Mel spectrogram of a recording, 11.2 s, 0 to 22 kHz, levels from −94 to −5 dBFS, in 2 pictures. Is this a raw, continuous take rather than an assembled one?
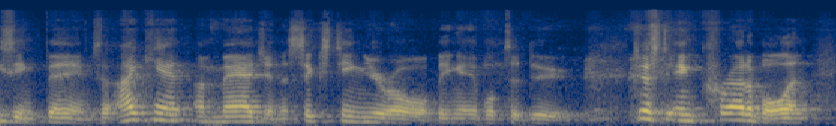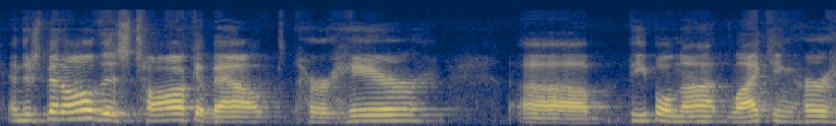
yes; 0 cuts

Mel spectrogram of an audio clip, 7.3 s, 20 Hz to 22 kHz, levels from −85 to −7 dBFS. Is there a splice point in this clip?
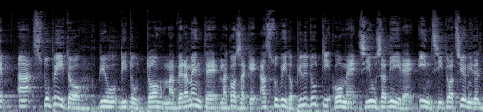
yes; 1 cut; at 5.0 s

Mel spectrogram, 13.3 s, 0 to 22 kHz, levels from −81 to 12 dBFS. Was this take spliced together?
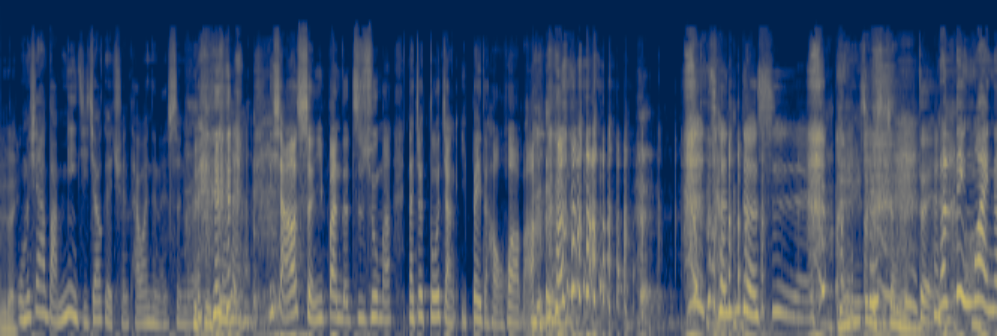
no; 0 cuts

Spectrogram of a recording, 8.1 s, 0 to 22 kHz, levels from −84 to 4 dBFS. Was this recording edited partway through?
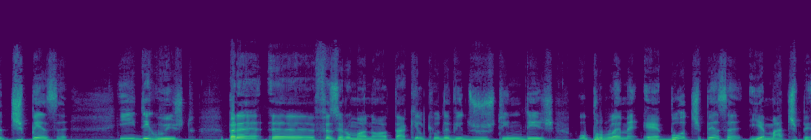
yes; 1 cut; at 5.7 s

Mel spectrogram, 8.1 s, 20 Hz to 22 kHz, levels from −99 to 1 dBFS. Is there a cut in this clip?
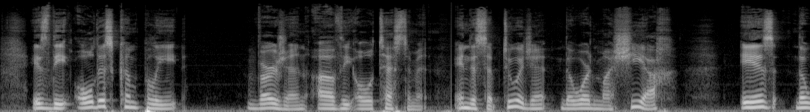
no; 0 cuts

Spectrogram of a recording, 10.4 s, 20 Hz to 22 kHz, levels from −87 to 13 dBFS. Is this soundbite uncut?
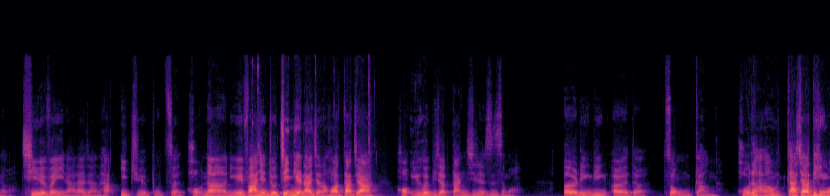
no; 1 cut; at 2.3 s

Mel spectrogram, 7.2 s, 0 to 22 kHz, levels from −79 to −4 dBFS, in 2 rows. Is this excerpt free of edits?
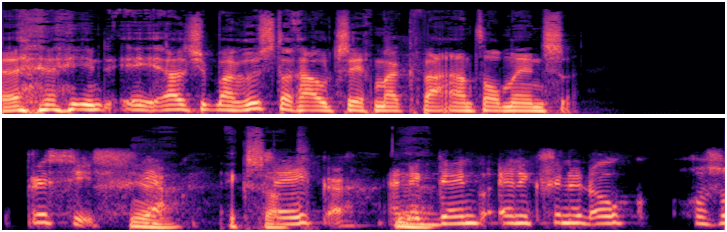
yes; 0 cuts

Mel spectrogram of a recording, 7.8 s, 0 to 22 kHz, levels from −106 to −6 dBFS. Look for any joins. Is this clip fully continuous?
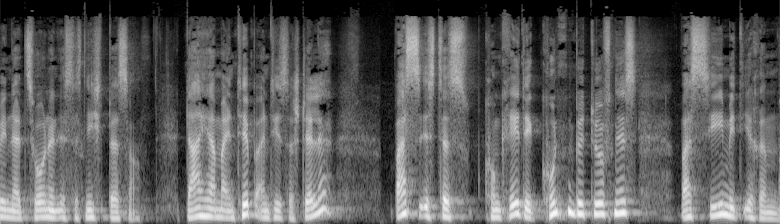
no; 1 cut; at 3.8 s

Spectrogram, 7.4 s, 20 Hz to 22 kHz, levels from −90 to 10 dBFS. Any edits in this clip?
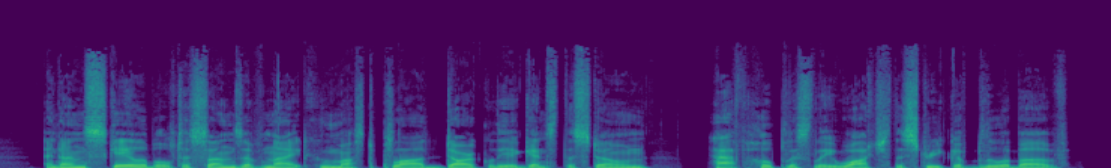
yes; 1 cut; at 4.5 s

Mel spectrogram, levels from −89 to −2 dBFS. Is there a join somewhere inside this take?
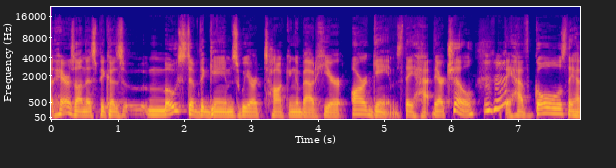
no; 0 cuts

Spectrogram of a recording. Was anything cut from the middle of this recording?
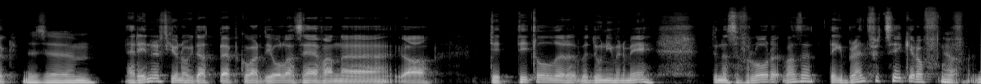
no; 0 cuts

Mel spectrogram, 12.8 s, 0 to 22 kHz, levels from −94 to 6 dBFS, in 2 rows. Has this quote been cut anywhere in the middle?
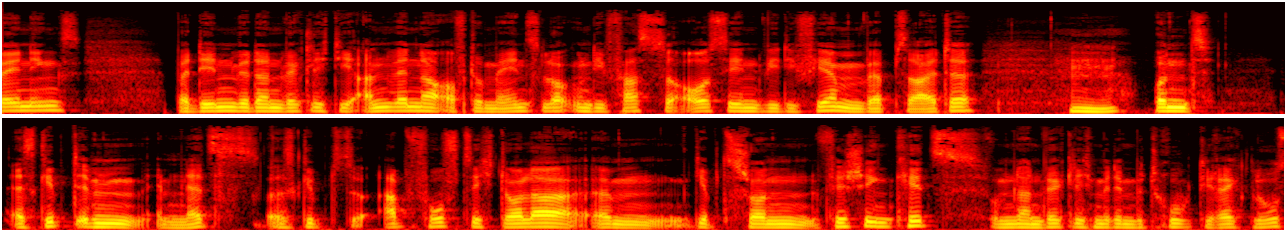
yes; 3 cuts; at 5.2 s, 7.7 s, 11.3 s

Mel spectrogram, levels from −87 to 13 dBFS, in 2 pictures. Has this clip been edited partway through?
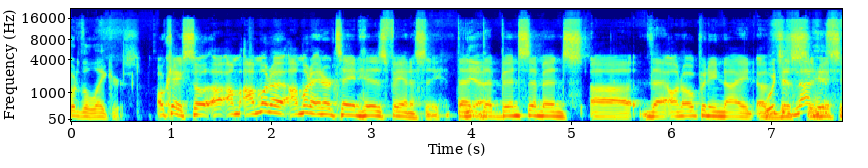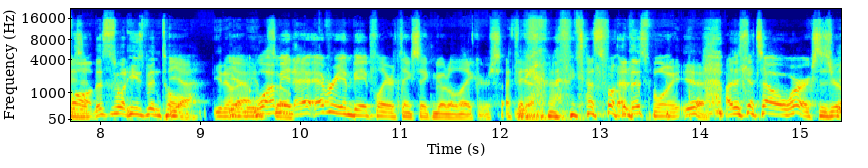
no; 0 cuts

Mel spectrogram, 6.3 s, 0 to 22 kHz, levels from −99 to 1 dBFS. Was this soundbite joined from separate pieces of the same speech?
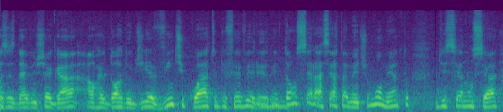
no; 0 cuts

